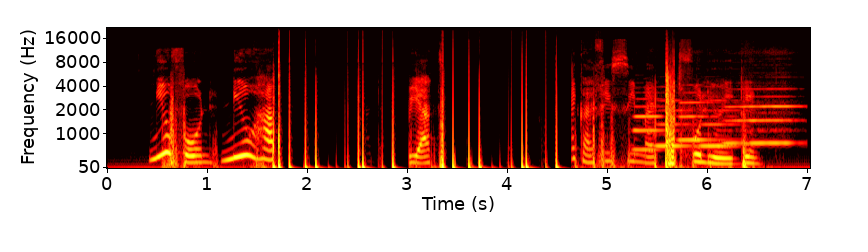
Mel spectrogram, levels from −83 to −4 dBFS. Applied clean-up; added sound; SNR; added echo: none; Wind instrument, woodwind instrument; 6 dB; none.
